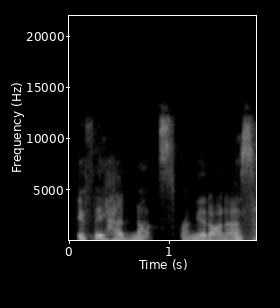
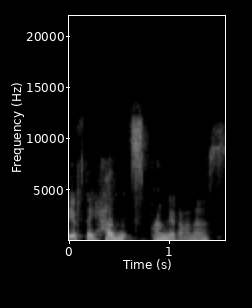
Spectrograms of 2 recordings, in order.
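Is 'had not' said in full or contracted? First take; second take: full; contracted. First: The words had not are said in full. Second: The words had not are contracted to hadn't. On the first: The speaker calls it wrong. "I wouldn't say" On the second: The speaker calls it right. "create that contraction and say"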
